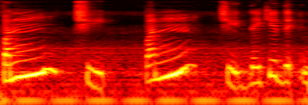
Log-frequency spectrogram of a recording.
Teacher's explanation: जब आप इसको बोलेंगे तो केवल नाक के अंदर से एक ध्वनि निकलती है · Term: अनुस्वार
